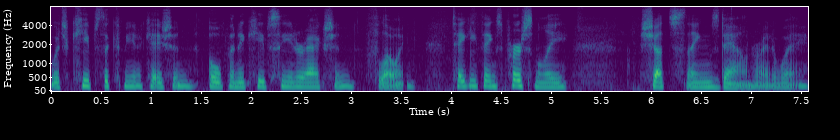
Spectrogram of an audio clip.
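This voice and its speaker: Her fairly low, dark, mellow voice carries vocal fry as the woman speaks in a monotone, flat way. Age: 60s. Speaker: wilderness guide. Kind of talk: personal storytelling monologue. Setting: outdoors, camping in the woods. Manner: halting, frequent restarts.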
